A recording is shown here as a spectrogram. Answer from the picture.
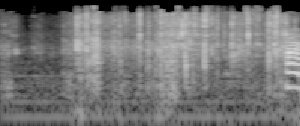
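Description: A foil chip bag crinkling as it is handled, starting about half a second in and running on as a dense irregular crackle until speech begins near the end.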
